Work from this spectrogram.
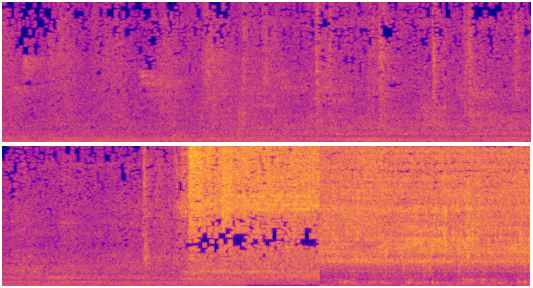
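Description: Shower water runs steadily at a campsite, a continuous close hiss and splash that grows brighter and louder near the end as the spray shifts, with no talking.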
